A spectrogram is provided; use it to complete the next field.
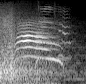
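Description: A single long, drawn-out cat meow, fairly loud, its pitch bending upward then sliding down before trailing off, with no talking around it.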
